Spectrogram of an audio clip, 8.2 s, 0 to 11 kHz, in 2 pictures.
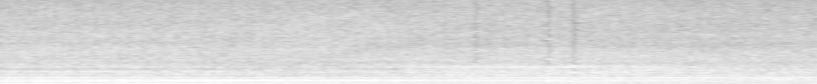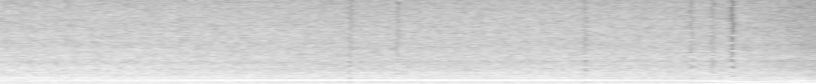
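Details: Freshly rebuilt Triumph Spitfire 1500 on engine stand, head shaved to about 9.5:1, .270 cam, warm at about 190: high smooth steady pitch settling back down, no knocks or rattles; normal revving.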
